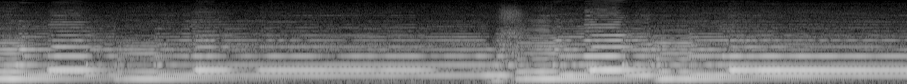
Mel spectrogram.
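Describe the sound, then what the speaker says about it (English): Soft accompaniment for a Czech lullaby, gently rocking back and forth among three notes in a steady sustained pattern, quiet and alone, with a brief noisy bump partway through. "I'm just gently rocking back and forth between three notes."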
